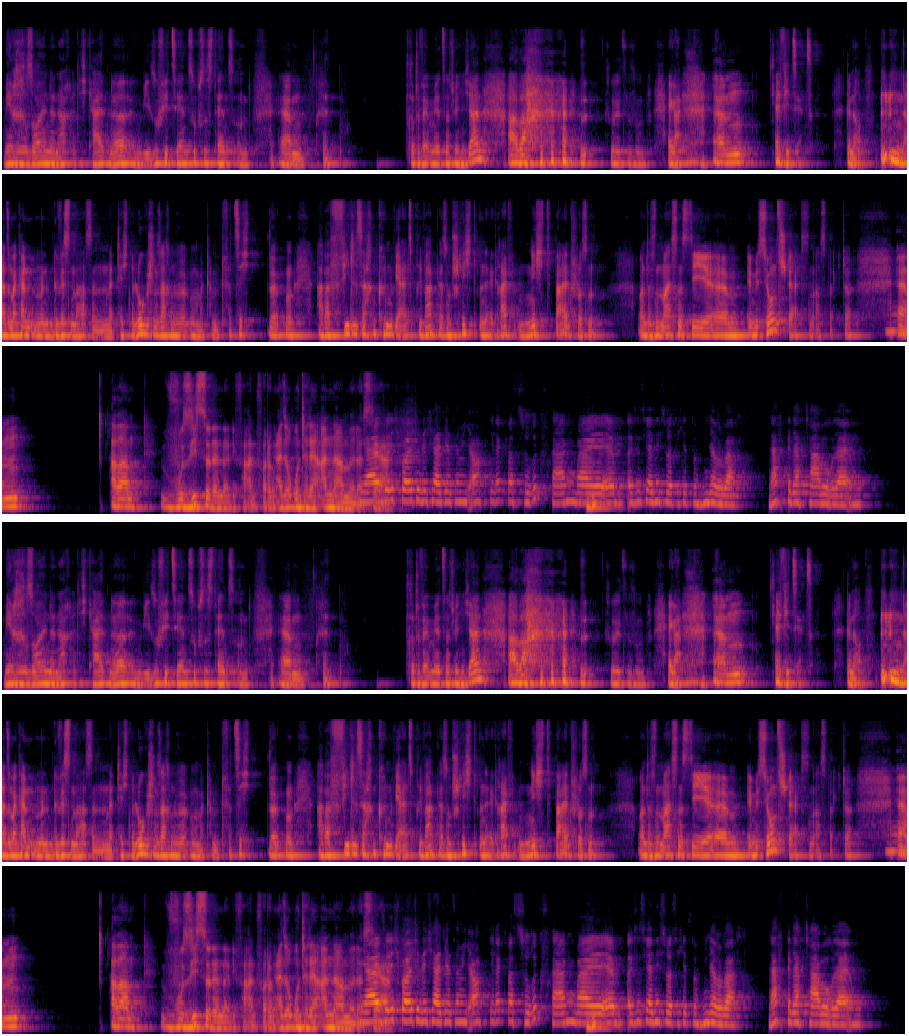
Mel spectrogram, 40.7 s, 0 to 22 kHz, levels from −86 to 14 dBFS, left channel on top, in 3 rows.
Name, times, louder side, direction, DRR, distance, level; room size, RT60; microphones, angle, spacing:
voice 1, 0.0-5.1 6.1-11.3 11.6-12.2 12.5-17.3 17.6-22.6 22.8-27.5 28.8-33.0 35.9-36.1, equal, ahead, 1.4 m, -26 dB
voice 2, 26.8-27.2 32.5-38.2 38.6-40.0, right 4 dB, 35° right, 1.1 m, -28 dB
21.5 x 15.5 x 8.7 m
head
